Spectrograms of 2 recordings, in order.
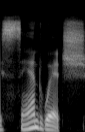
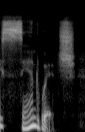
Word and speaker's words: sandwich: I mean, sure, you can say sandwich, and it's not wrong, but in natural, fast conversation, that D just vanishes. We all say sandwich.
